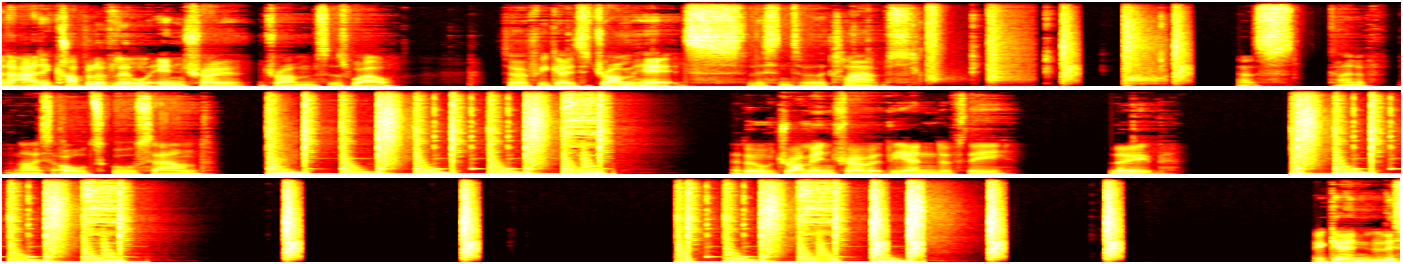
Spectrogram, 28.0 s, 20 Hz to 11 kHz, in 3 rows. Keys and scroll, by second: 6.1 Down, 7.0 Down, 7.4 Down, 7.7 Up, 13.4 space, 19.6 space, 22.2 Right, 24.8 space.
